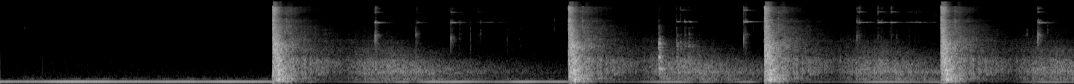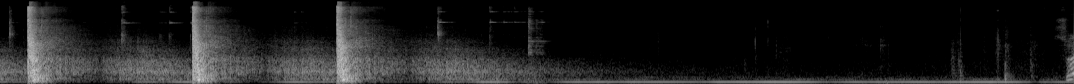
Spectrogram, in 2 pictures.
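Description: Handgun fired in a series of eight sharp, loud shots spaced roughly evenly about every one to two seconds, each with a ringing decay, over a steady low hum.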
